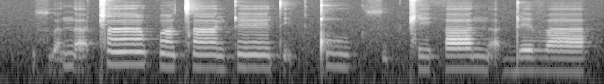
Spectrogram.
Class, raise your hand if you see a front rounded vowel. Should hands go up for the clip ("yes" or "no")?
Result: no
